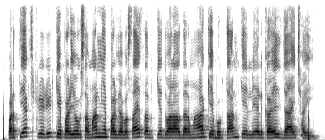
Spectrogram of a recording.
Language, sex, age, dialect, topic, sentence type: Magahi, male, 51-55, Western, banking, statement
